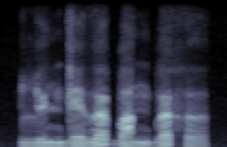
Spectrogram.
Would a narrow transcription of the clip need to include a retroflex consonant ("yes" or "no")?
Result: no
